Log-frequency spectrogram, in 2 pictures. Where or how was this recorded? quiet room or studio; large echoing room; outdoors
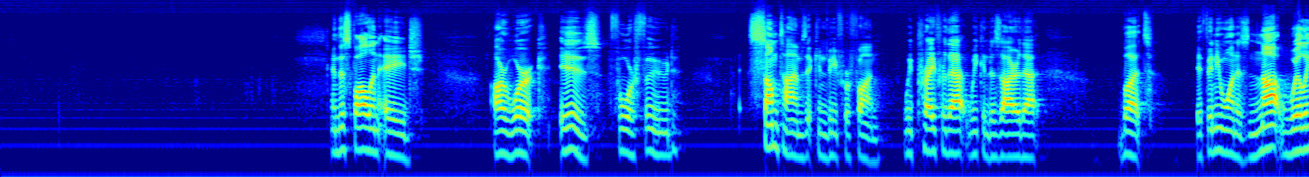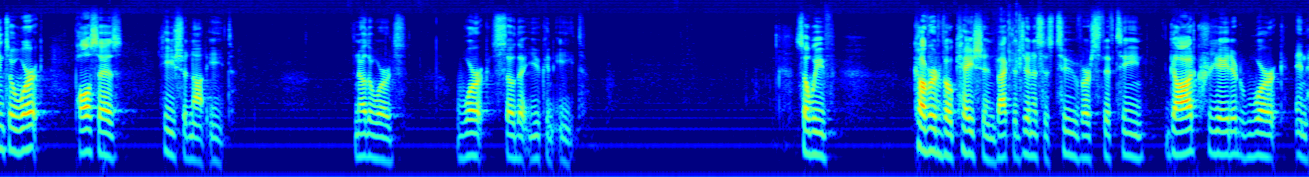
large echoing room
